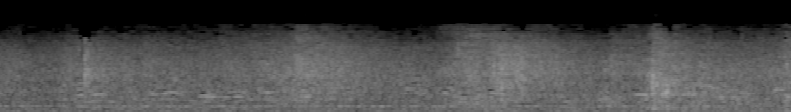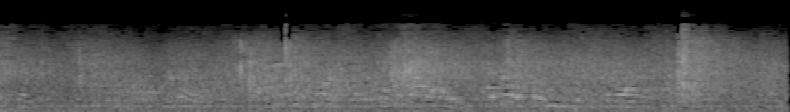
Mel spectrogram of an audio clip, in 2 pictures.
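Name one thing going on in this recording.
Hockey sticks clack sharply against a puck.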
